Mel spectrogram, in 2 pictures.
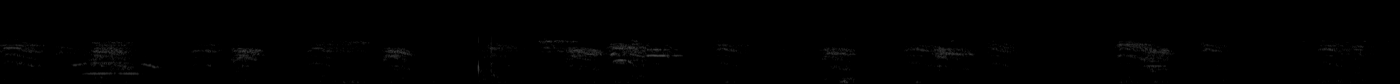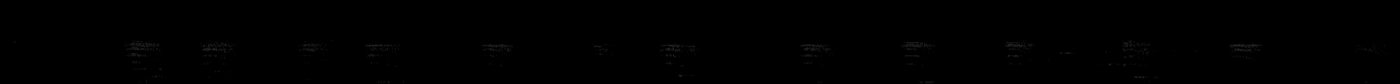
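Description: Faint bird calls repeated over and over: a busy run of calls at first, settling to about one call a second from the middle on.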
